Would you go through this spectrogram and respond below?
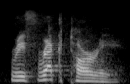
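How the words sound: It is said in an American accent. "the Americans tend to read this suffix as tory"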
